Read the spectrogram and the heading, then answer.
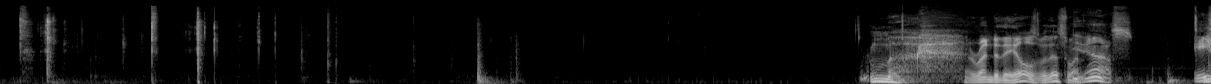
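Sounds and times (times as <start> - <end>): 
pull tabs cracking open on one-pint beer cans: 0.2 - 2.2
speech: 8.7 - 11.4.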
